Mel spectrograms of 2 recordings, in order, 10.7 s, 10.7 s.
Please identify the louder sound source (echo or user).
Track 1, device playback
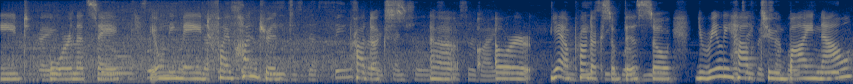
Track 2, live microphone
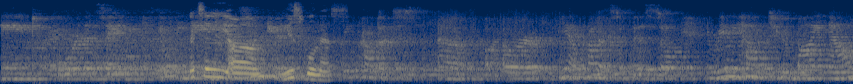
user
